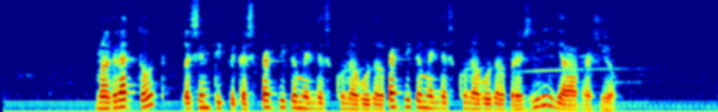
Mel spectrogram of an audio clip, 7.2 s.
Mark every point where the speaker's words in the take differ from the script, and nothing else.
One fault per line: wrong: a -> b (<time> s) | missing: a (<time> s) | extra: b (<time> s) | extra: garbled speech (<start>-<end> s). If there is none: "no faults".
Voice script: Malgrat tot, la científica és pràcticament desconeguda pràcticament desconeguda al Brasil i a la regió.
no faults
